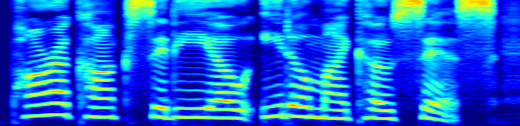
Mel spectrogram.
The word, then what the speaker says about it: Paracoccidioidomycosis: the correct pronunciation is paraco cidio eom micosis first we have par where it sounds like the par in parrot then a which is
